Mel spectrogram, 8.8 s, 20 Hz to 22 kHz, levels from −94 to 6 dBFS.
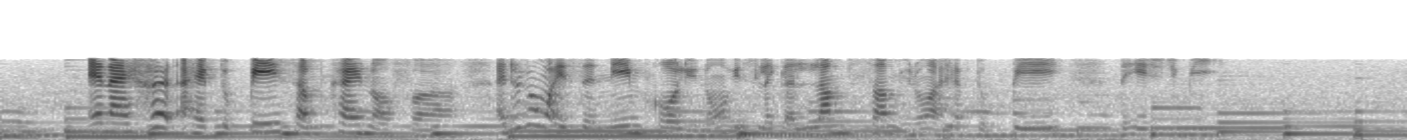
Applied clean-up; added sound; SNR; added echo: none; Guitar; 11 dB; none.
